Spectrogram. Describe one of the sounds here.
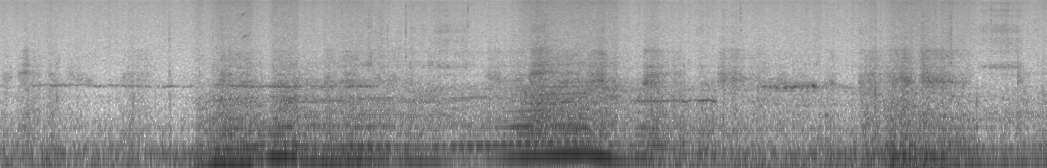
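A car engine roars and revs up and down from inside the cabin.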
